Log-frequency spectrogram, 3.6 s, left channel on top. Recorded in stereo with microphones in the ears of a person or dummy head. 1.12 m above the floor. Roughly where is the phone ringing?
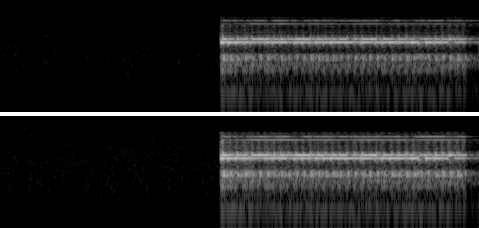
Right.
